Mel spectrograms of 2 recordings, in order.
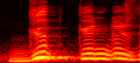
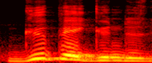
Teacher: Araya bir e girdi ya. Ünlü türemesidir.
